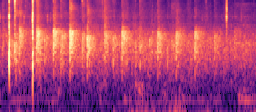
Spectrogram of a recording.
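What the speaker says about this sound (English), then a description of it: "Please join me in a round of applause for the leadership of Central Washington University." Moderate applause from a commencement ceremony audience, a steady patter of many clapping hands with a few louder, nearer claps standing out, heard at a slight distance.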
